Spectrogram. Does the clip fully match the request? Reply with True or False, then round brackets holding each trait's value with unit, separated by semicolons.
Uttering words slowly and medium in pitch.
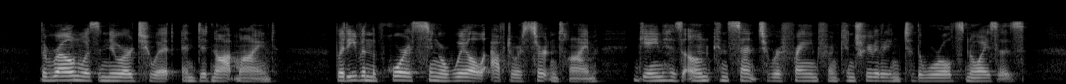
False (180 wpm; 170 Hz)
